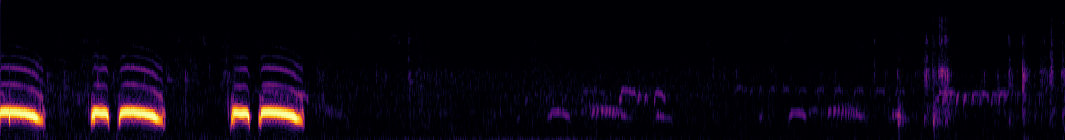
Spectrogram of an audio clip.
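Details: Spotted dove calling in fighting mode, used as a lure for a decoy bird. Three quick pairs of round, descending coos open, then only faint twittering of other birds fills the remaining seconds.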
